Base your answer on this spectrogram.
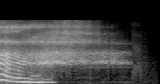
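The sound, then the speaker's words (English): A deep breath in through the nose ends in a full, slow exhale during a guided relaxation exercise, a soft, faintly voiced sigh that fades to silence over about two seconds. “I invite you to have a nice deep breath in through the nose and exhale completely.”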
